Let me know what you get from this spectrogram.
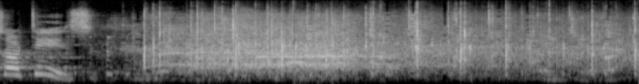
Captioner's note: cheers, applause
